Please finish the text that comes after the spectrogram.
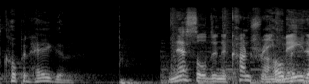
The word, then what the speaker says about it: Copenhagen: But he's saying Copenhagen, like a German. But it's Copenhagen.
